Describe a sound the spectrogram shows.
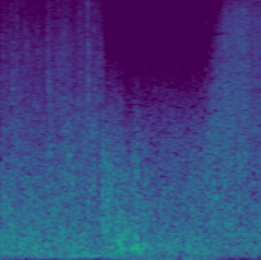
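A body dives into water with a splash.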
